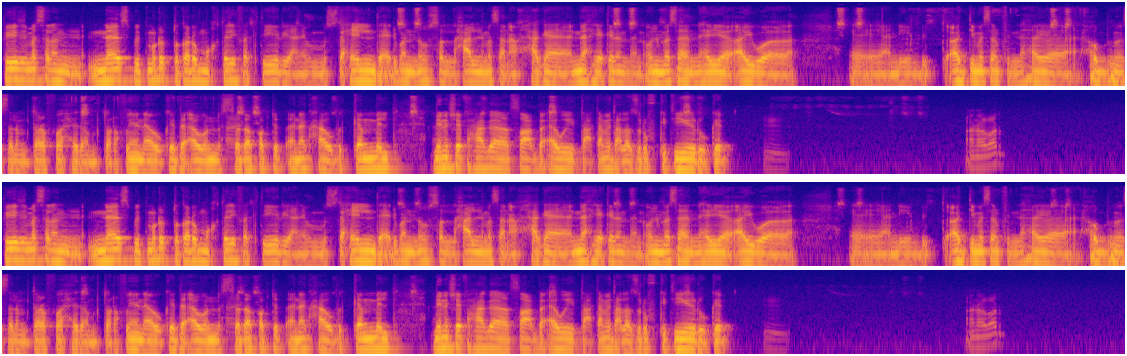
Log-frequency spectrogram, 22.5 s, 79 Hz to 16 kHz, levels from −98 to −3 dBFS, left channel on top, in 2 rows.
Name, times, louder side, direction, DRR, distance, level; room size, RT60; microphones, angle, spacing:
voice 1, 0.0-18.5, equal, ahead, 0.4 m, -24 dB
sound 1, 2.1-2.5 2.9-3.1 3.4-3.7 3.9-4.5 5.0-5.5 6.1-6.9 7.7-7.9 8.3-12.6 12.9-13.9 14.3-14.6 15.3-15.5 15.8-16.1 16.7-16.9 18.0-18.3 18.9-20.5, left 10 dB, 60° left, 2.4 m, -47 dB
voice 2, 20.9-21.3, left 3 dB, 35° left, 1.5 m, -44 dB
head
